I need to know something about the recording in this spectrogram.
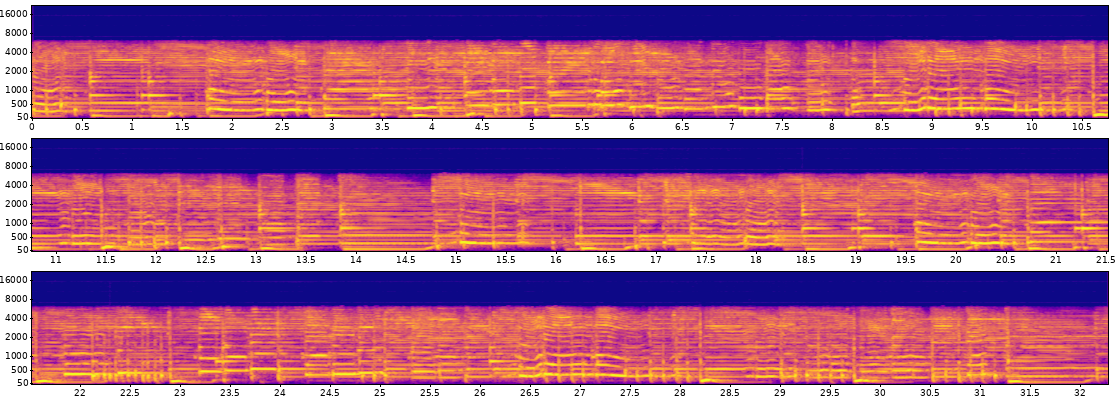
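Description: Sitar playing a Masitkhani gat, a slow-tempo composition, worked with fikras: rhythmic phrases of the right-hand strokes da and ra set to different beat patterns. Plucked notes ring over the drone strings, with pitch glides between them.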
